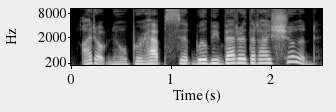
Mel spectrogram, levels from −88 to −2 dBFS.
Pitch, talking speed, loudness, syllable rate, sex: 190 Hz, 265 wpm, -18 LUFS, 5.7 syllables/s, female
